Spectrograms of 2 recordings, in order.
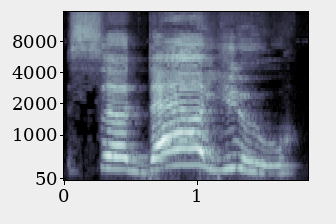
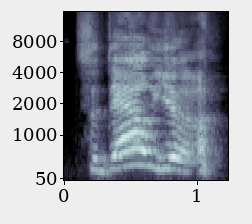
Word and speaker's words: Sedalia: Sir Dale you Sedalia did I say it right like a Missouri girl yay uh Sedalia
